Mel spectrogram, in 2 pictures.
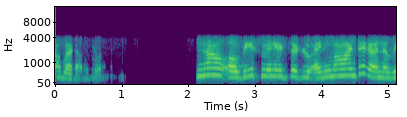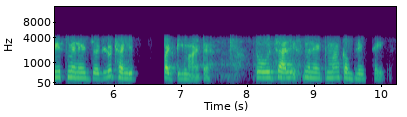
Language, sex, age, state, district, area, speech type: Gujarati, female, 18-30, Gujarat, Morbi, urban, conversation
